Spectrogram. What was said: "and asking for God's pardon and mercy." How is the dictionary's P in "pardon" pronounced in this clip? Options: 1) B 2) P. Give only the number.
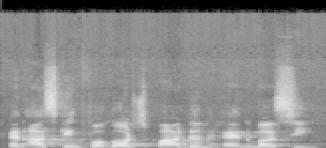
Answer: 2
